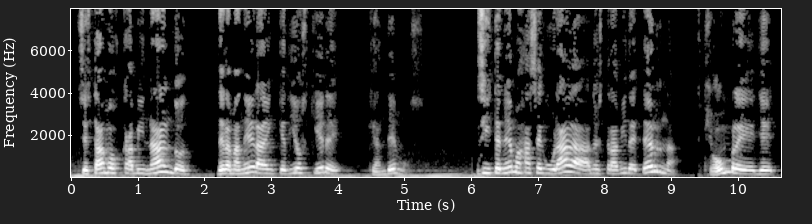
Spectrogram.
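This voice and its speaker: A man's voice: high voice, darkish tone. A man from El Salvador with a Salvadoran Spanish accent, preaching an earnest sermon and addressing his listeners as brothers.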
